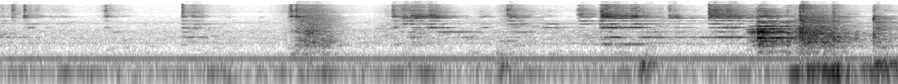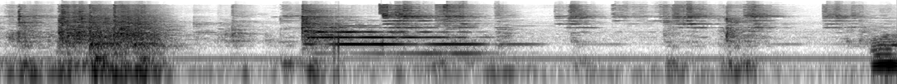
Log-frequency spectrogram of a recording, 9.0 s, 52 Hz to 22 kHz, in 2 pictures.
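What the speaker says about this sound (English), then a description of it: "this is the first time I have set up these chimes since I bought them" Newly set up chimes tuned to the 328 solfeggio frequency ring in bright, overlapping metallic strikes that swell and fade, with sustained shimmering tones and a steady low hum beneath.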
